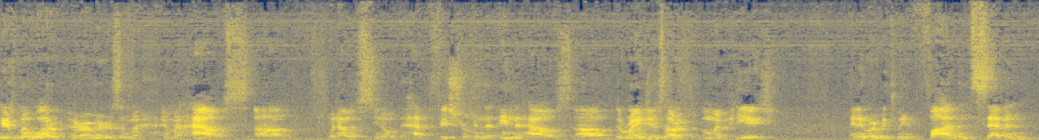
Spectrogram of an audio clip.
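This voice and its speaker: A man's fairly high voice at a moderate pace, fairly even in intonation, with audible room echo and noticeable background noise. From Colombia. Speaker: aquarium hobbyist speaker. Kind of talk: club presentation. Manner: informal, many fillers.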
